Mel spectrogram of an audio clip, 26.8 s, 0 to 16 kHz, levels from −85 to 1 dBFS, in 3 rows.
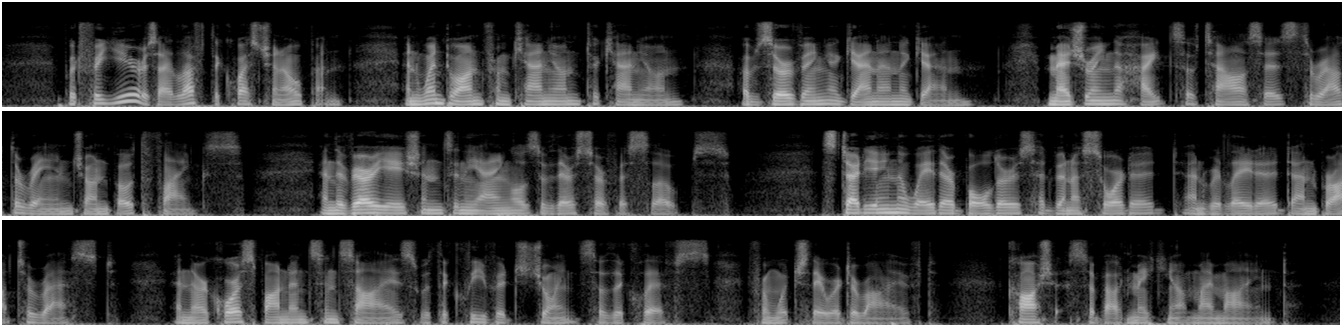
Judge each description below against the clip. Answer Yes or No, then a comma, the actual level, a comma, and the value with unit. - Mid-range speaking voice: No, low, 100 Hz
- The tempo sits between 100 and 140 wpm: No, average, 170 wpm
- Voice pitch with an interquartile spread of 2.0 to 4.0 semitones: Yes, average, 3.3 semitones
